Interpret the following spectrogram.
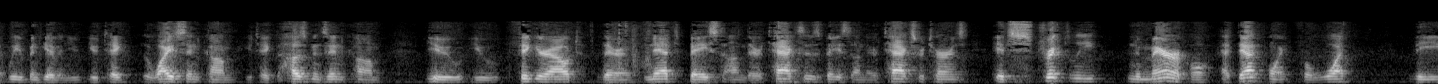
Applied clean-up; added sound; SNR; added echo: none; none; none; none.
